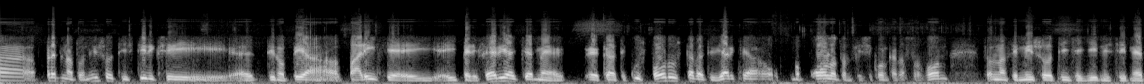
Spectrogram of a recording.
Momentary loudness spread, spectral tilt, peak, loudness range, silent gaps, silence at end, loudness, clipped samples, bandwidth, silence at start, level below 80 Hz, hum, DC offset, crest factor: 8 LU; -6.5 dB/octave; -2 dBFS; 3 LU; none; 0 s; -15 LUFS; under 0.1%; 11.5 kHz; 0 s; -36 dBFS; none; under 0.1%; 12 dB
